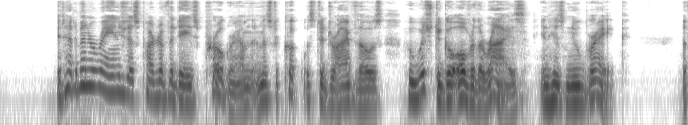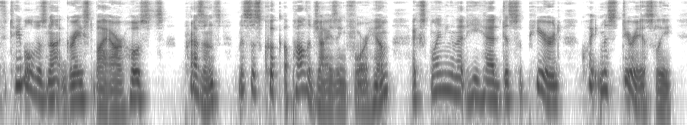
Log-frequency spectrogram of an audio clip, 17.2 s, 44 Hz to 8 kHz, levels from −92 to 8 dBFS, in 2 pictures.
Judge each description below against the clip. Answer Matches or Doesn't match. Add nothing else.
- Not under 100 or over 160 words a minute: Doesn't match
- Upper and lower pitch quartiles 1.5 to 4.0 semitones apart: Doesn't match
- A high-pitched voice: Doesn't match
